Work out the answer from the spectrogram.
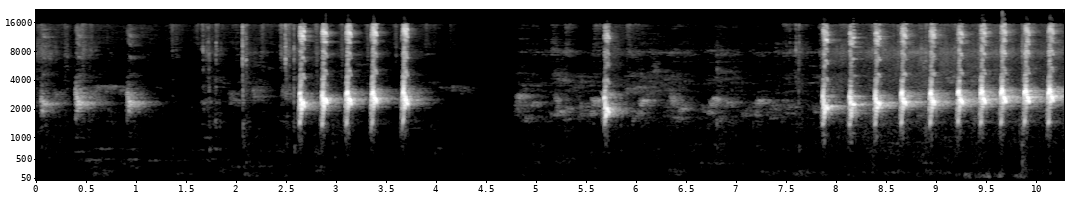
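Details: Calling of a female sooty-headed bulbul in breeding condition, directed at the male. A few soft notes lead into a burst of five sharp calls, quiet scattered notes, then a long even series of about ten bright calls.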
